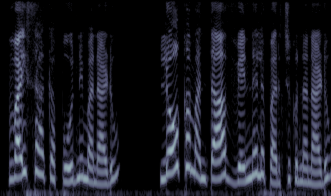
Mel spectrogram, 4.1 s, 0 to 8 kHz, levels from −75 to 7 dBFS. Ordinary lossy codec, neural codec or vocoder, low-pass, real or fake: none; none; none; real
